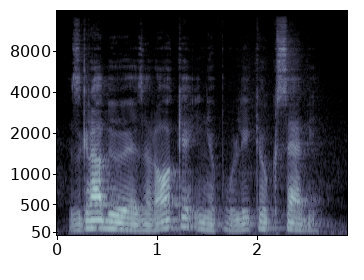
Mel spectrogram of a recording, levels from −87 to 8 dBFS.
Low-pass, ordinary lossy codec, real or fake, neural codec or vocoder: 14.4 kHz; none; real; none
